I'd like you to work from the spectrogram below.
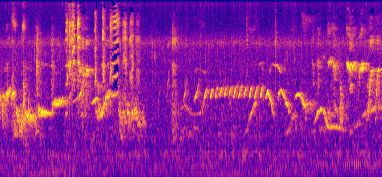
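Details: White-rumped shama mating call to bring shamas into breeding condition: whistled phrases and clicks, then a long even buzzy trill and swooping whistles repeated in quick succession.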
